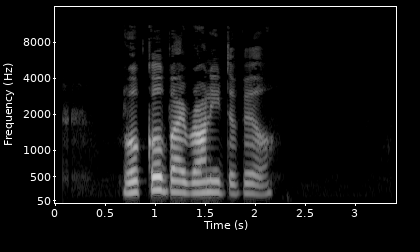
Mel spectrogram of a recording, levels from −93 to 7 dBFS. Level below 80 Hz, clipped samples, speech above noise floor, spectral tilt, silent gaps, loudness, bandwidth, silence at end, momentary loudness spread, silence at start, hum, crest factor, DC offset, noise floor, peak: -86 dBFS; under 0.1%; 62 dB; -6.5 dB/octave; none; -25 LUFS; 7.8 kHz; 1.25 s; 17 LU; 0.7 s; none; 20 dB; under 0.1%; -87 dBFS; -10 dBFS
